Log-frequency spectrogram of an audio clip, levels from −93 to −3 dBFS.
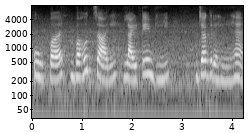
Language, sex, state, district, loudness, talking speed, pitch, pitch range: Hindi, female, Punjab, Pathankot, -17 LUFS, 115 wpm, 240 Hz, 220-260 Hz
